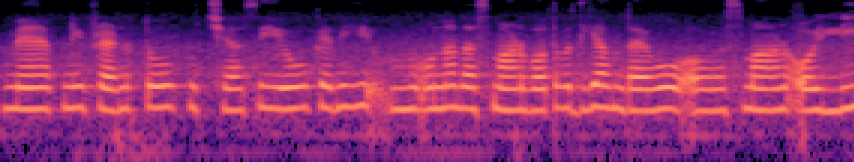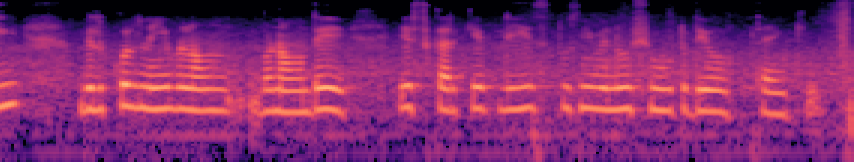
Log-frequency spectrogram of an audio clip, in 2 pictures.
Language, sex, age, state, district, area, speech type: Punjabi, female, 30-45, Punjab, Bathinda, rural, spontaneous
